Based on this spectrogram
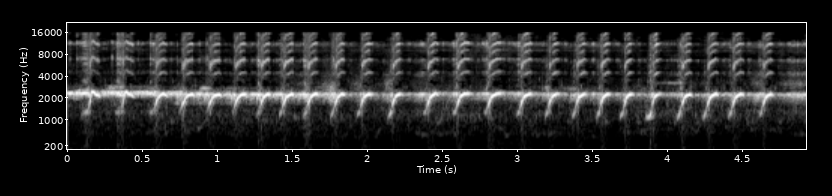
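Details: White-rumped shama provoking song for rival shamas: one clipped, downward-flicking whistle repeated rapidly about five times per second in a steady, pulsing series.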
